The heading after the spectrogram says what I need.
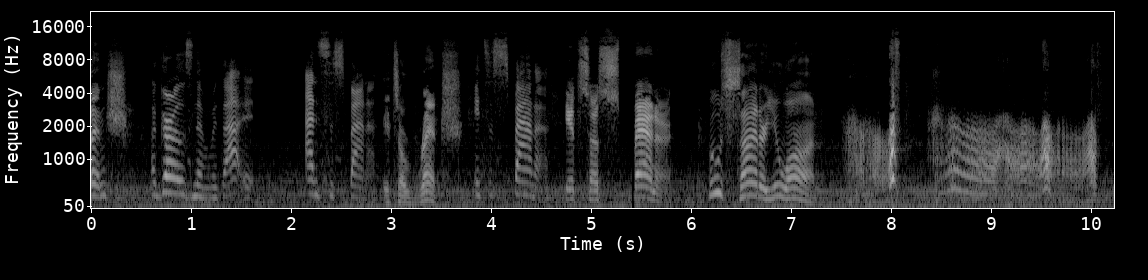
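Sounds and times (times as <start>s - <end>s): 
speech: 0.0s - 10.2s
dog growling: 7.5s - 10.2s.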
